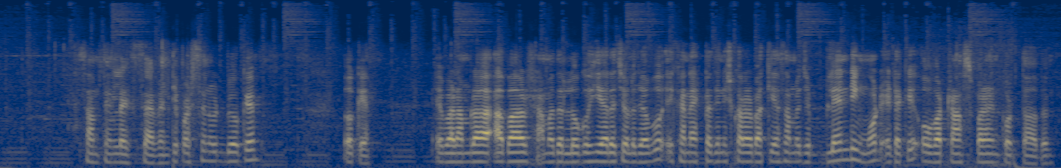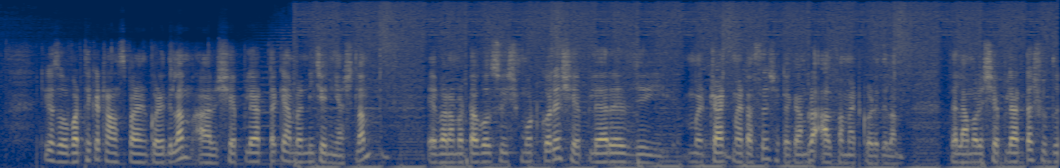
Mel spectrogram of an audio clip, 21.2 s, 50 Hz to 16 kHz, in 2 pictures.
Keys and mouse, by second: 0.6 click, 1.6 KP_7, 2.0 Return, 2.0 KP_0, 5.4 Return, 5.4 KP_0, 5.4 KP_7, 5.4 click, 6.2 click, 8.3 click, 8.9 click, 9.9 click, 12.1 click, 13.4 click, 16.9 click, 17.0 click, 18.9 click, 19.0 click, 20.0 click.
